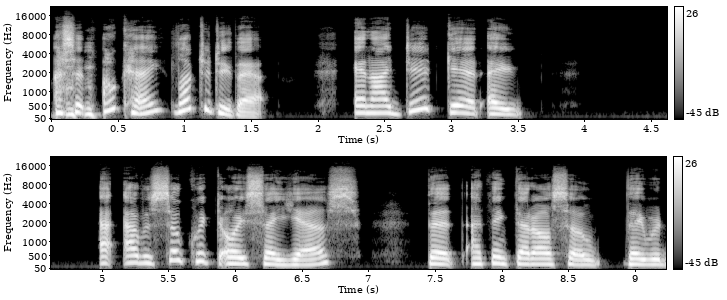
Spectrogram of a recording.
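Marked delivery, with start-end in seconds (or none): 0.4-1.6 heavy Texas drawl, laid on thick. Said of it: "big, thick Texas accent".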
